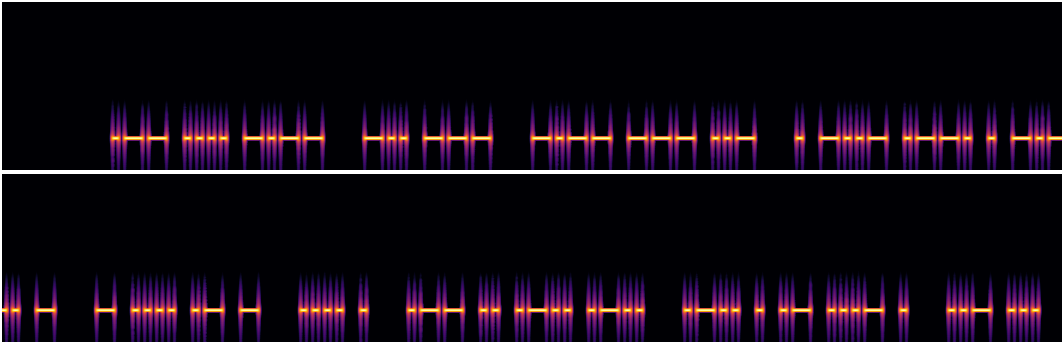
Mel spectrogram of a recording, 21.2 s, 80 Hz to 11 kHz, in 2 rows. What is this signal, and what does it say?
Morse code, heard as a keyed tone, about 20 wpm, 700 Hz. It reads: WHY DO YOU EXPECT THAT HE WILL LEAVE US
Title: Sentences from Top 1100 Words 20wpm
